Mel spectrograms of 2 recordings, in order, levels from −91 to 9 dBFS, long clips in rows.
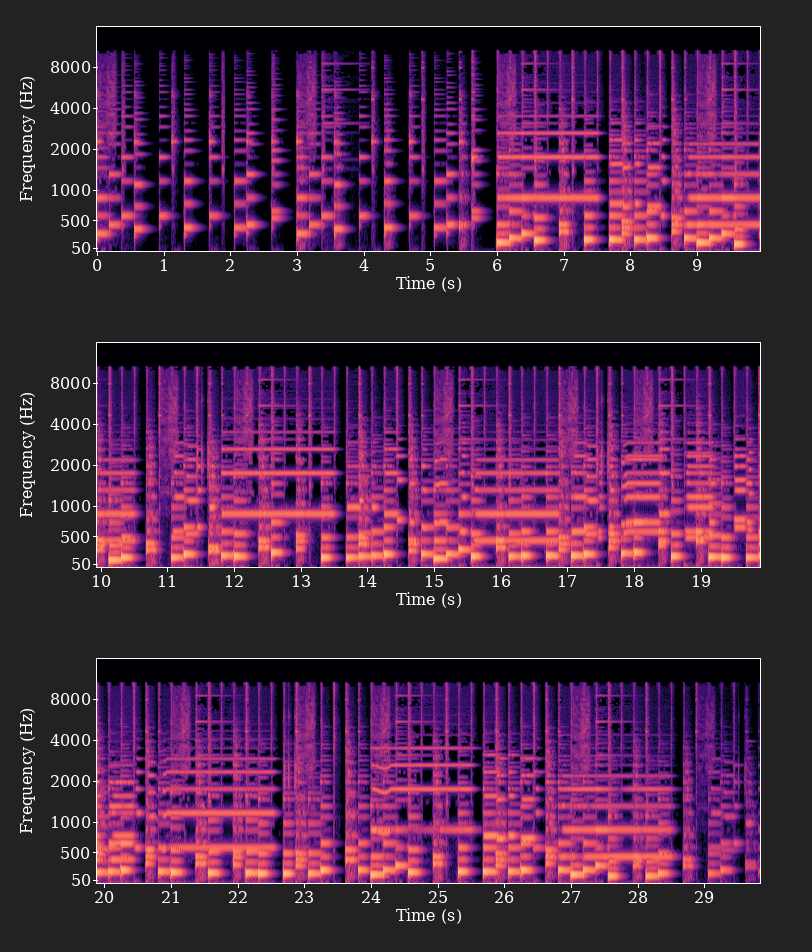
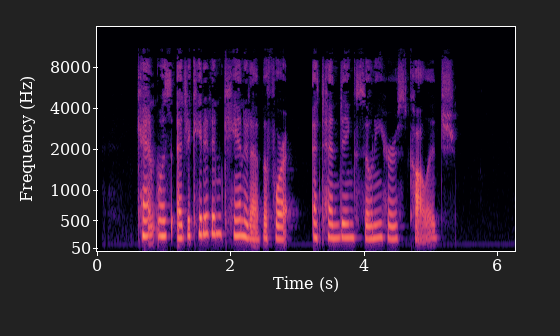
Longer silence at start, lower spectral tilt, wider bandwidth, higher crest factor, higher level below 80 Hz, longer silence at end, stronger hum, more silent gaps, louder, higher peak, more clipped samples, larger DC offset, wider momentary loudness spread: second, 0 s vs 0.6 s; first, -6.5 dB/octave vs -5 dB/octave; first, 11 kHz vs 9.8 kHz; second, 14 dB vs 20 dB; first, -48 dBFS vs -72 dBFS; second, 0 s vs 0.95 s; neither; neither; first, -15 LUFS vs -23 LUFS; first, 0 dBFS vs -4 dBFS; neither; neither; about the same, 12 LU vs 10 LU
